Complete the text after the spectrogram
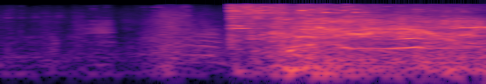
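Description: A glass bottle shatters.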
